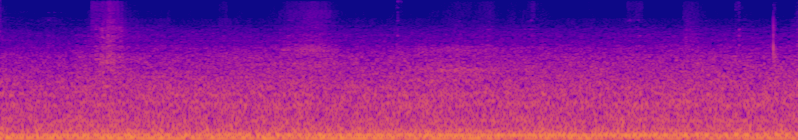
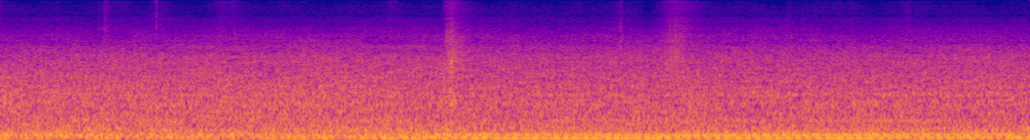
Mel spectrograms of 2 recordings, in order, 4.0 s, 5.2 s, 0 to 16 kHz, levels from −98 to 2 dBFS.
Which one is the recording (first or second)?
first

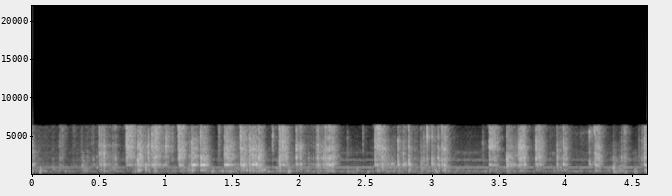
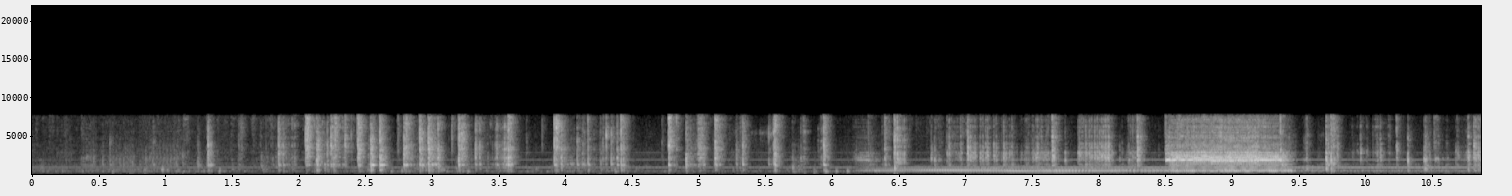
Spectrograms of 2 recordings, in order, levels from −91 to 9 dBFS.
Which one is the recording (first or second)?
second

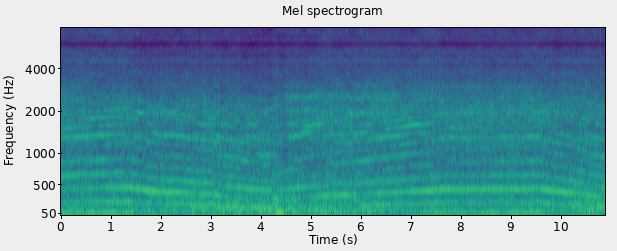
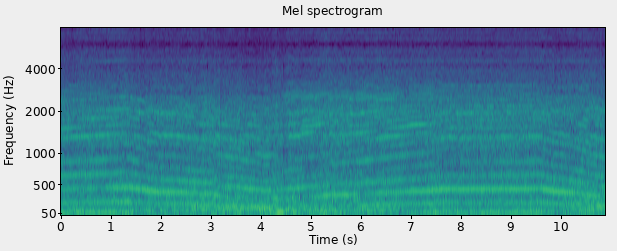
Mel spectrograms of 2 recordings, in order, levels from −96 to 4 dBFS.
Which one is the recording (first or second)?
second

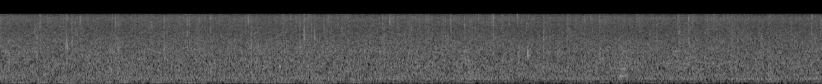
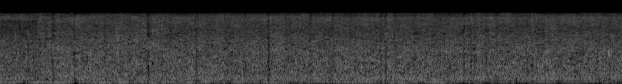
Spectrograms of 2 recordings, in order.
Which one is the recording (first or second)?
first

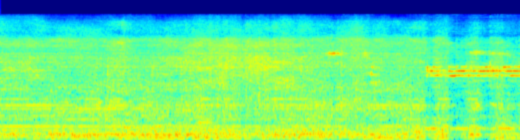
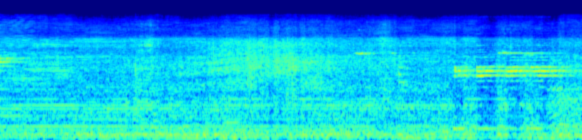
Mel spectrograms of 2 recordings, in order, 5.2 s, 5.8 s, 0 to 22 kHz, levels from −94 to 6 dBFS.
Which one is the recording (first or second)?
second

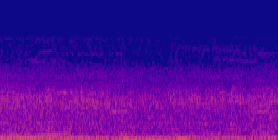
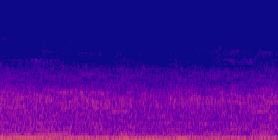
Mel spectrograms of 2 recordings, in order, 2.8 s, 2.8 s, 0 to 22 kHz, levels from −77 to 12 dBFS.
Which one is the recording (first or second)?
first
